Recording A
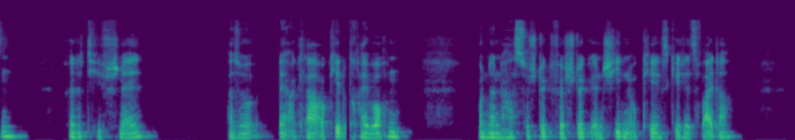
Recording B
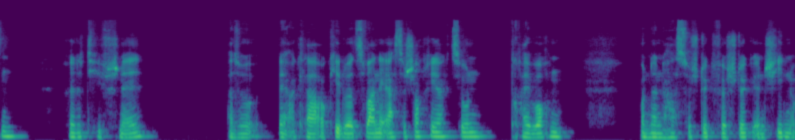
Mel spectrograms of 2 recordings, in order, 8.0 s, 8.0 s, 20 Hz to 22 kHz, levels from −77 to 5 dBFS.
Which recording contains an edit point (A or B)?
A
